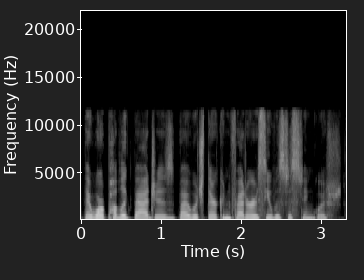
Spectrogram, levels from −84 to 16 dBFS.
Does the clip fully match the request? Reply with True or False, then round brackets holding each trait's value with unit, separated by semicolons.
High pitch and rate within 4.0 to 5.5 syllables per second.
False (220 Hz; 6.0 syllables/s)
